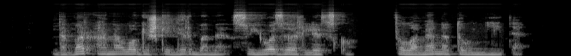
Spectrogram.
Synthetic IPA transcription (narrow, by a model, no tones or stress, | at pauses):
d̪ɐbɐɾɐnɐlˠɔɡʲɪʃkɐɪd̪ʲɪɾbɐmʲɛsʊjuɔzʲʊɐɾʲlʲɪt̪skʊ | fʲɛlˠɔmʲɛnɐt̪ɐʊnʲiːt̪ʲɛ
